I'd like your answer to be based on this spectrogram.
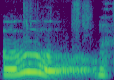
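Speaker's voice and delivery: ordinary talk, nothing marked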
